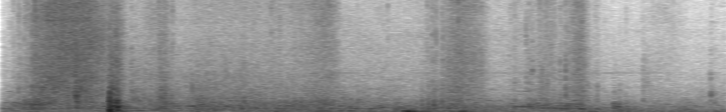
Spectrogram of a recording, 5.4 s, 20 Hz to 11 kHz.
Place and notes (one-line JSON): {"title": "langenfeld, wasserskianlage - langenfeld, wasserski abgleiten", "description": "automtische wasserskianlage, nachmittags\nhier: abgleiten der ski vor dem wasser einsprung\nsoundmap nrw - sound in public spaces - in & outdoor nearfield recordings", "latitude": "51.11", "longitude": "6.91", "altitude": "42", "timezone": "GMT+1"}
